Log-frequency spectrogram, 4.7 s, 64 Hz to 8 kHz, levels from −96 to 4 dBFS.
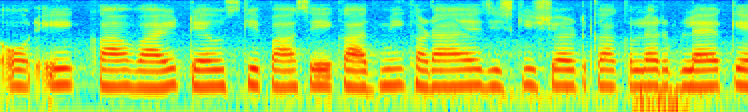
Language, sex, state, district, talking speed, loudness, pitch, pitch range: Hindi, female, Rajasthan, Bikaner, 230 wpm, -15 LUFS, 200 Hz, 195-205 Hz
